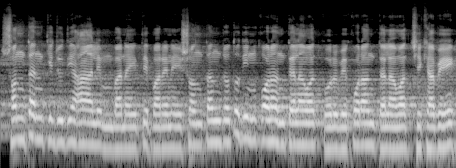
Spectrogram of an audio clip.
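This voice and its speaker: A Bangladeshi man preaching an Islamic sermon in a melodic chant, exhorting listeners and swinging into loud cries. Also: on the high side, fairly even intonation, moderate pace, faint music behind. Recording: echoey PA with long reverb.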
